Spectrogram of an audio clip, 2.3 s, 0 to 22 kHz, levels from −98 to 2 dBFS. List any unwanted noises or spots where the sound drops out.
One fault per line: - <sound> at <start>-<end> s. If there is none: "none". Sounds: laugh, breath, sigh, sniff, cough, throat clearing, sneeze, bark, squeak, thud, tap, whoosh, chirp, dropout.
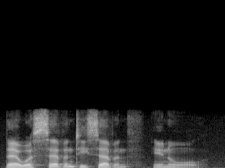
none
